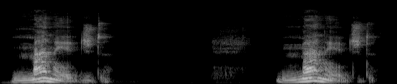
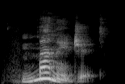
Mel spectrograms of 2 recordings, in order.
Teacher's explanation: we are putting the j sound, the same sound as we've got at the beginning of the word gym, j, and then we immediately follow it with the d sound. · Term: jd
